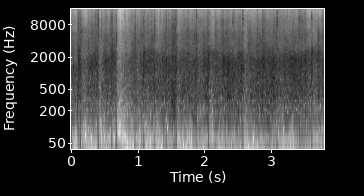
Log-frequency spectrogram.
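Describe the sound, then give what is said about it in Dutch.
At a council meeting, an audience applauds the installation of a newly appointed alderman. The clapping is steady and fairly loud, with a brief dip near the start before it resumes evenly. “van harte gefeliciteerd met deze benoeming en deze installatie. U mag applaudisseren.”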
